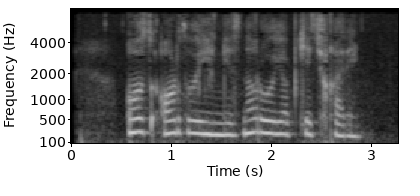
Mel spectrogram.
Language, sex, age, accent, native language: Uzbek, female, 18-24, Andijon, Uzbek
